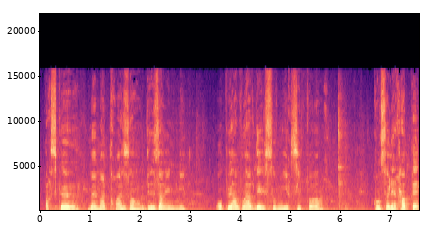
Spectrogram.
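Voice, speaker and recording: Against noticeable background noise, a woman at medium pitch speaks at a very slow pace with monotone, flat intonation. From Sicily, moved to Belgium aged 2. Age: 60s. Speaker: elderly migration witness. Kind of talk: testimony. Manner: hesitant, with fillers.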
